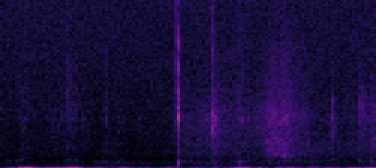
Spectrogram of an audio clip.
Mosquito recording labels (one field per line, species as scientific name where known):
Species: Mansonia africanus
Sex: female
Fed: unfed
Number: one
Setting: cup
